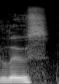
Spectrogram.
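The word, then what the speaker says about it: Luse: Oh, just Loose, yeah. Yeah, so okay. Lucien, just drop the E-N.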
